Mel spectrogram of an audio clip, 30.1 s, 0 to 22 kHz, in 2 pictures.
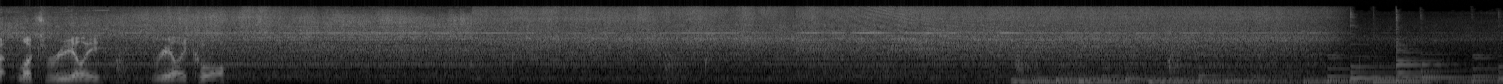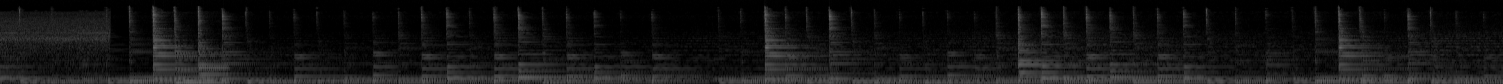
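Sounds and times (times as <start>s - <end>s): steam locomotive hissing: 0.0s - 13.5s
acoustic guitar music: 10.1s - 30.0s.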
